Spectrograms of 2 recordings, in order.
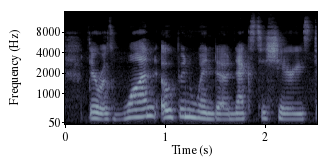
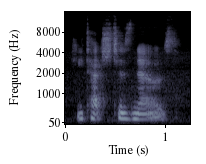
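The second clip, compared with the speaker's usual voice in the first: ordinary delivery, nothing marked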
